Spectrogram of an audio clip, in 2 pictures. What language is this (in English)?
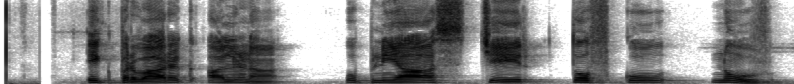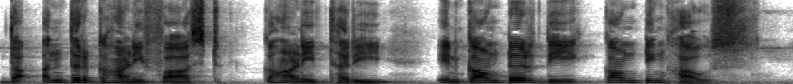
Punjabi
